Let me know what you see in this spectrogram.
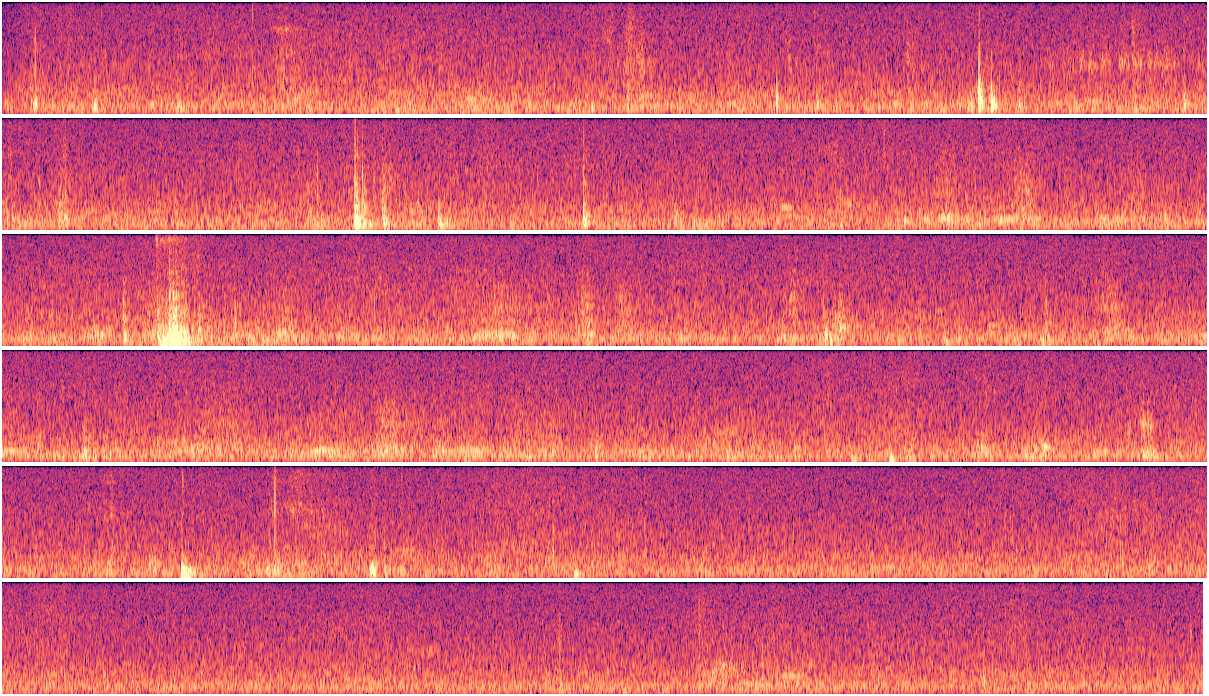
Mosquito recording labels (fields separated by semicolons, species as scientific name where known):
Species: no mosquito; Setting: insect culture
